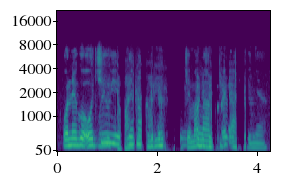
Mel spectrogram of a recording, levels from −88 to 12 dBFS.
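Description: Speech suppressed in double talk, 1.17 to 2.52 s: the voice drops out in pieces, about a second in total, falling as much as around 40 dB. An echo canceller that couldn't separate the near talker from returning loudspeaker echo likely turned both down together.

Echo leak at 1.5 s, 1.85 to 2.11 s, and 2.52 s: copies of the voice arrive 313 ms late. The copy is very quiet at 1.5 s and clearest around 1.9 s, only about 15 dB under the voice. A loudspeaker-side canceller likely failed to strip everything its microphone picked up.

Speech suppressed in double talk returns from 3.11 to 3.85 s, with about half a second of dips reaching around 35 dB. This is likely the same canceller clamping down while both sides are active.

Echo leak, 3.44 to 3.94 s: the 313 ms delayed copy comes back for a longer stretch, about 20 dB below the voice. This is likely the same incomplete cancellation at the loudspeaker end.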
